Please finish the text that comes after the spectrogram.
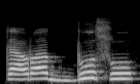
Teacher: را اور صاد دونوں کو موٹا پڑھیے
